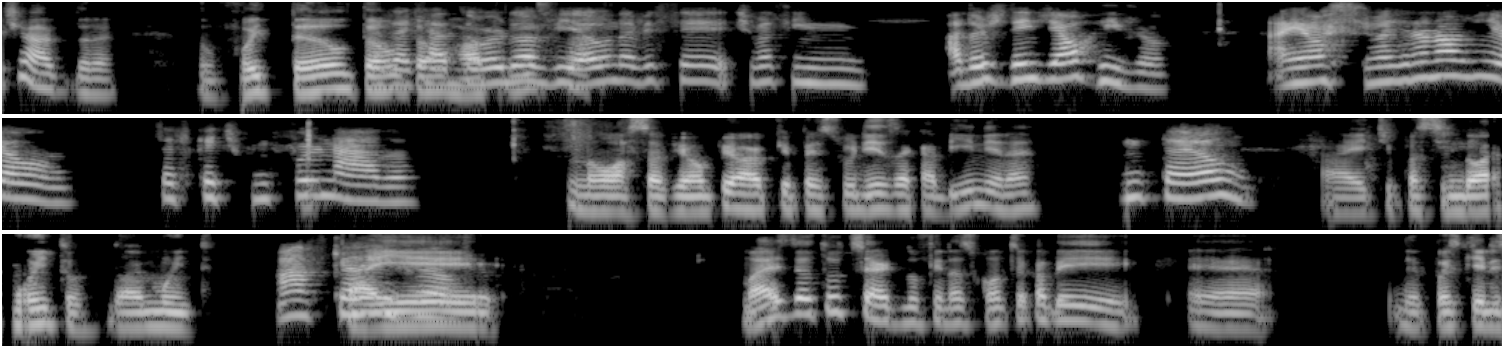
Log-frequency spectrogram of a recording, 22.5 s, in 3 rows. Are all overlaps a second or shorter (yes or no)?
no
